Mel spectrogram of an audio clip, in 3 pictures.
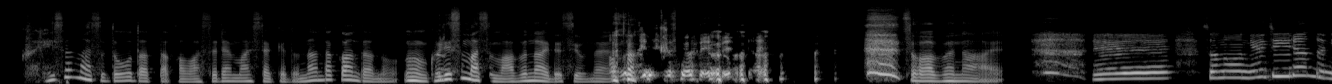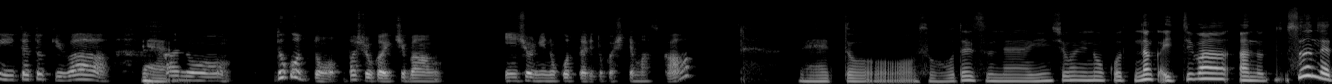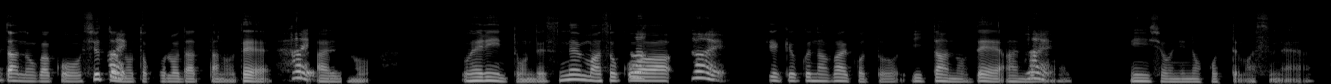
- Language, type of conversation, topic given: Japanese, unstructured, 旅行で訪れてみたい国や場所はありますか？
- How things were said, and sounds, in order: laughing while speaking: "危ないですよね、絶対"; laughing while speaking: "なんか"; chuckle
